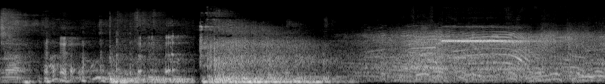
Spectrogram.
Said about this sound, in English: And with that whistle, the first pulls of the 2020 World Championship begin.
